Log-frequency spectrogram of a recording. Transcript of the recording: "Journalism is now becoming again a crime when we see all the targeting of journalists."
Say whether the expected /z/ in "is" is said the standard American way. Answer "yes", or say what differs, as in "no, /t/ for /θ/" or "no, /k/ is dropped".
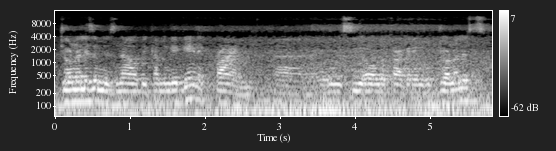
yes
